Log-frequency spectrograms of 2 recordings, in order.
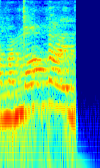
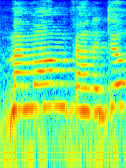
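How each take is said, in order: First: It is said boldly, with confidence. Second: It is said timidly, without confidence. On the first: The speaker calls it right. "you have to say it like this" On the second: The speaker calls it wrong. "You can't look like a pussy"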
